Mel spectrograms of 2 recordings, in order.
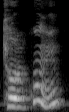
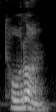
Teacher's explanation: Another example is 결혼, marriage. 리을 받침 and hiung are together, so you don't pronounce hiung sound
